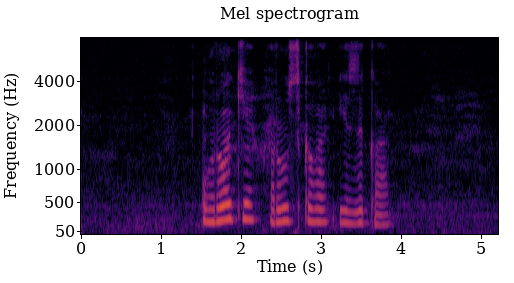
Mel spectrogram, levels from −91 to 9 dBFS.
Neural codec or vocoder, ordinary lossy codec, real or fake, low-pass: codec, 16 kHz, 16 kbps, FreqCodec, smaller model; none; fake; none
